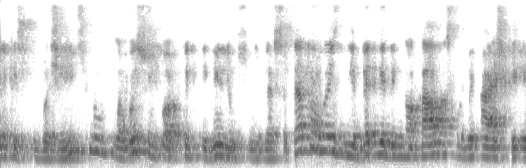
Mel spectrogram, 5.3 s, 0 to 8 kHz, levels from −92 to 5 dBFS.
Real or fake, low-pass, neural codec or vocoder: real; 7.2 kHz; none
